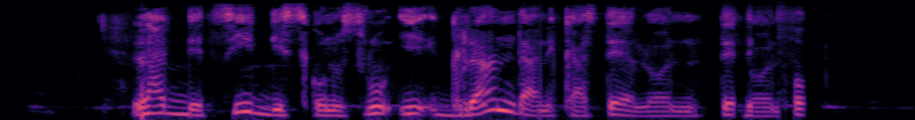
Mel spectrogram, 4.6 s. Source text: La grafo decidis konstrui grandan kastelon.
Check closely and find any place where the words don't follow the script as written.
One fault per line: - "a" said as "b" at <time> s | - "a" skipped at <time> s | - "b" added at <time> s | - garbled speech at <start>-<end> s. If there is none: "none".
- "grafo" skipped at 0.8 s
- garbled speech at 3.6-4.0 s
